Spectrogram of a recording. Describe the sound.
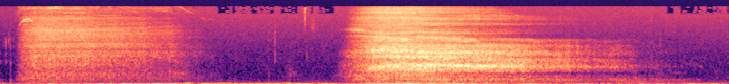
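Slow breathing during a guided relaxation exercise: one soft, drawn breath, a pause, then a longer, airy breath that swells and fades, quiet and without talk.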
